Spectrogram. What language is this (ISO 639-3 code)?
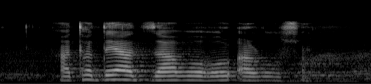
ven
